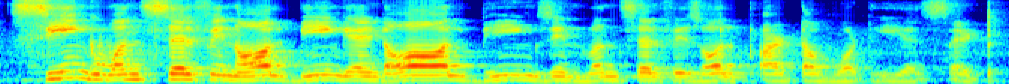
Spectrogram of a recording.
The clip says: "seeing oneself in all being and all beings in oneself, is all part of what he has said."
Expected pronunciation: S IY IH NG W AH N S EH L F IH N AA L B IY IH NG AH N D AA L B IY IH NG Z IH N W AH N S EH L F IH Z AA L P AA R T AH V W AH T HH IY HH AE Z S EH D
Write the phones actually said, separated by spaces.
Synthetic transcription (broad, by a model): S IY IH NG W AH N S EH L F IH N AA L B IY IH NG AH N D AA L B IY IH NG Z IH N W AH N S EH L F IH Z AA L P AA R T AH V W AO T HH IY HH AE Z S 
